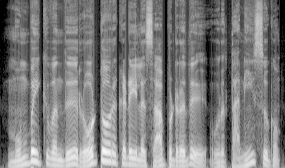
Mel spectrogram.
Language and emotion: Tamil, happy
